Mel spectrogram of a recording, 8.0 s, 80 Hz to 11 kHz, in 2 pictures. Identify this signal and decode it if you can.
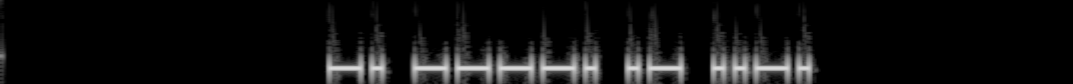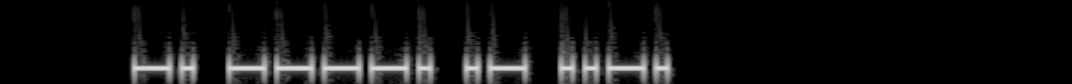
Morse code, heard as a keyed tone, about 28 wpm, 700 Hz. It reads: N9AF N9AF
